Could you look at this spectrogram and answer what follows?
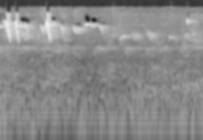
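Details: Warming-up saffron finch pair, known locally as canário da terra: three bright, steeply falling high chips at the start, then thin faint twittering and one last isolated high note.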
